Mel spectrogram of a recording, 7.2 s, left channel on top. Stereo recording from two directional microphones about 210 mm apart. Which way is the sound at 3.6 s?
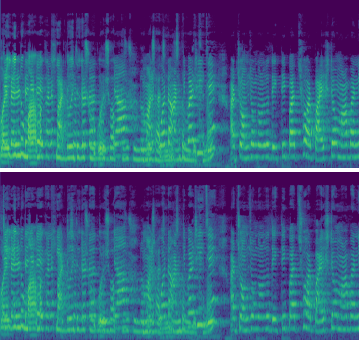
5° right (ahead or behind).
